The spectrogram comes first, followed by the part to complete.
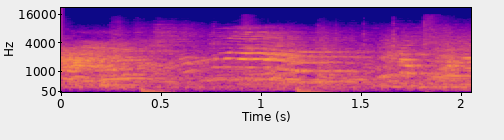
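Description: Voices talking over background music with a steady low beat, a thump about every 0.8 seconds.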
